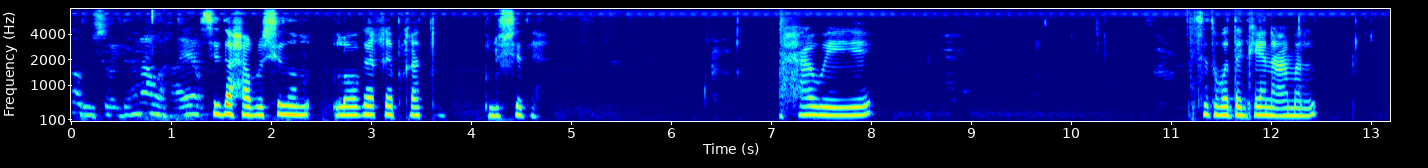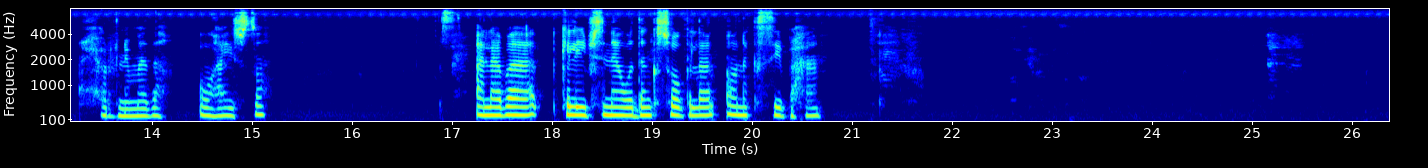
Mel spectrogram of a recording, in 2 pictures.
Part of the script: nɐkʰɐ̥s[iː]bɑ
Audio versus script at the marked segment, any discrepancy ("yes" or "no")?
no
